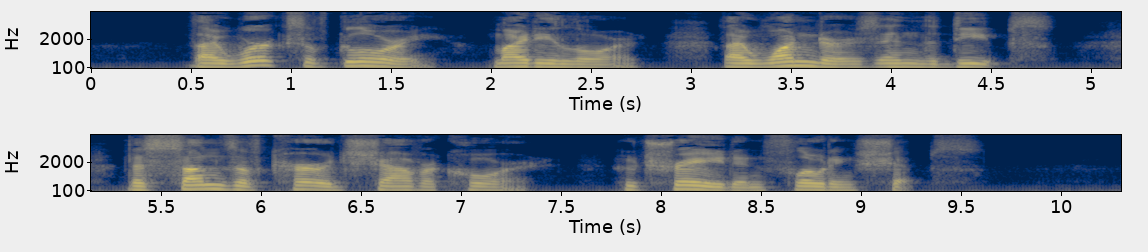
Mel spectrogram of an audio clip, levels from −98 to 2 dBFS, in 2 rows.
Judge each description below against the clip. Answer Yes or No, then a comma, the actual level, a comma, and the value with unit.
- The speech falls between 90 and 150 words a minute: Yes, slow, 135 wpm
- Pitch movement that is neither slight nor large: Yes, average, 3.1 semitones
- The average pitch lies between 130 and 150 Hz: Yes, low, 135 Hz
